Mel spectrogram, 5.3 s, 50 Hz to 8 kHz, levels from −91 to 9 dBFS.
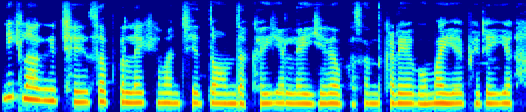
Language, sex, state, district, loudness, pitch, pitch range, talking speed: Maithili, female, Bihar, Saharsa, -19 LUFS, 215 Hz, 210-225 Hz, 195 wpm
